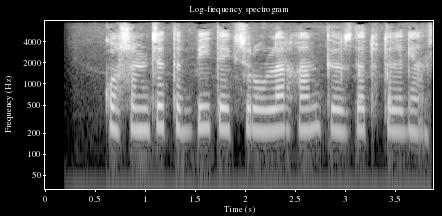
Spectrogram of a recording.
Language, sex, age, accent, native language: Uzbek, female, 18-24, Andijon, Uzbek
